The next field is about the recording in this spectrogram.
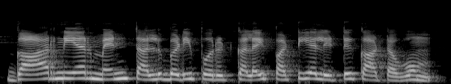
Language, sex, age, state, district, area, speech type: Tamil, female, 30-45, Tamil Nadu, Cuddalore, urban, read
